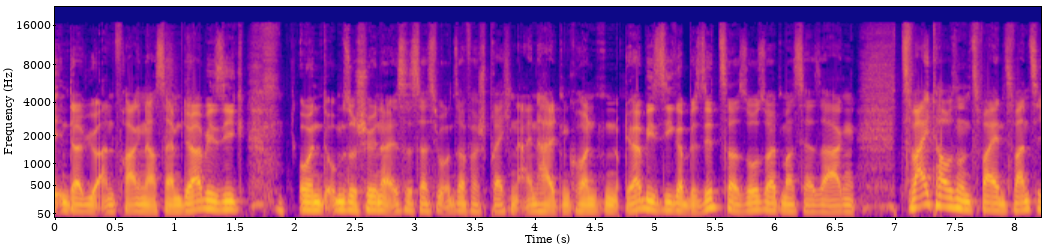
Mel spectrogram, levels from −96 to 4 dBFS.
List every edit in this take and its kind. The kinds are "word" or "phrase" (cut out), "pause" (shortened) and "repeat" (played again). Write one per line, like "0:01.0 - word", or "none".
0:04.7 - phrase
